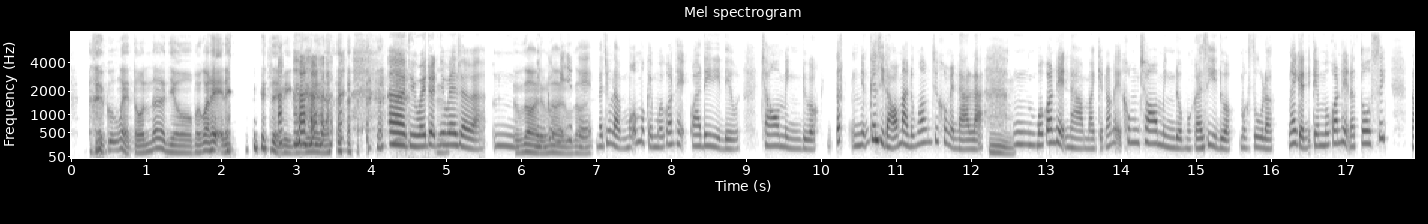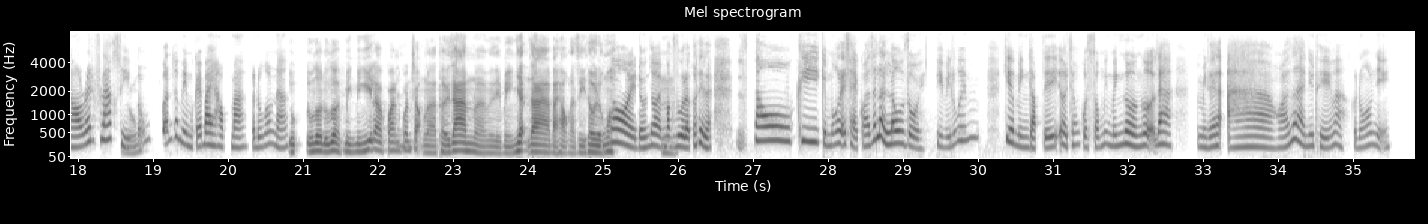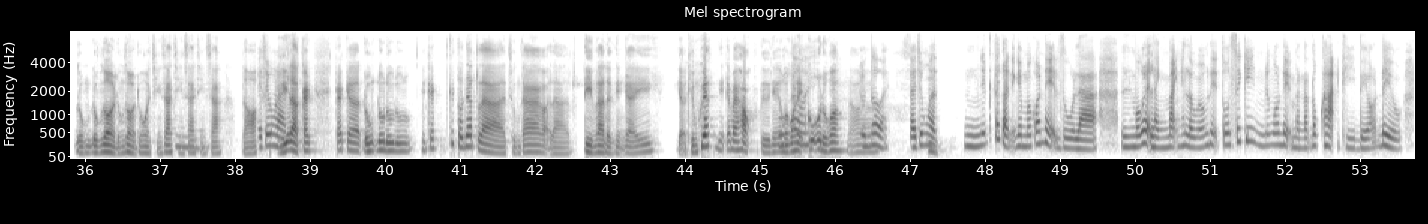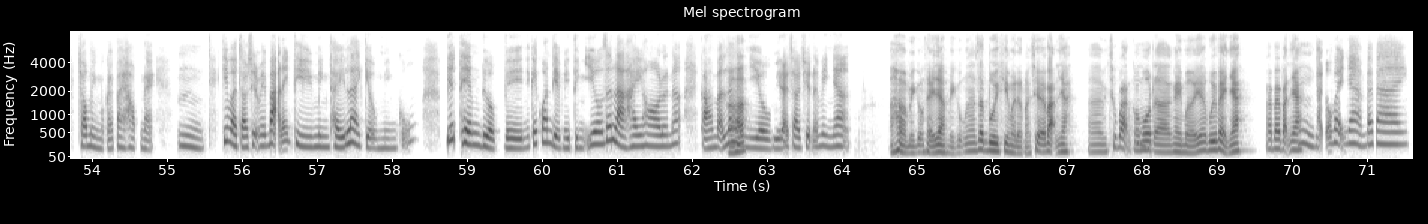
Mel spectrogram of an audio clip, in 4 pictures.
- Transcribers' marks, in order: laughing while speaking: "Ờ"; laugh; laughing while speaking: "đấy"; giggle; other background noise; tapping; laughing while speaking: "bây giờ"; laugh; in English: "toxic"; in English: "red flag"; other noise; in English: "toxic"; laughing while speaking: "Ờ"
- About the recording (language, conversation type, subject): Vietnamese, podcast, Bạn quyết định như thế nào để biết một mối quan hệ nên tiếp tục hay nên kết thúc?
